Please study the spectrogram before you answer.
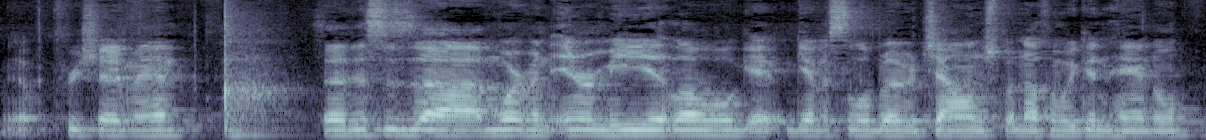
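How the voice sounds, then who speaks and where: A young man presents a student project informally. His delivery is off-the-cuff and laid-back, with hesitant pauses. His voice sits at an average pitch for a man. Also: completely flat delivery. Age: young adult.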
